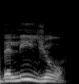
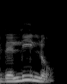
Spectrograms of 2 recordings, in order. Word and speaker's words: DeLillo: El primer apellido se escribe Bellido, pero en alguna ocasión, me acuerdo mucho de eso, yo dije el nombre Don Delilo como Don Delillo y alguien me corrigió, se dice Delilo.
